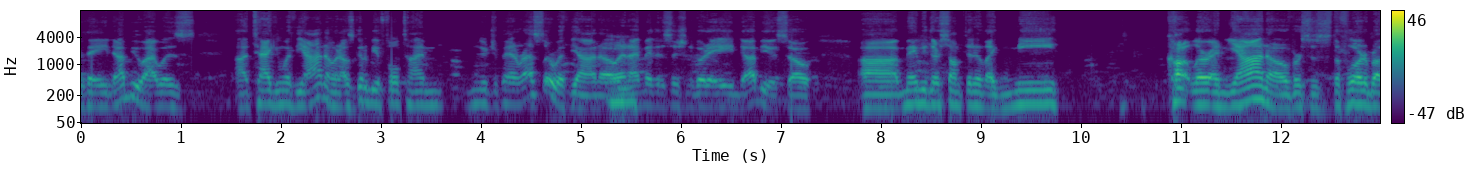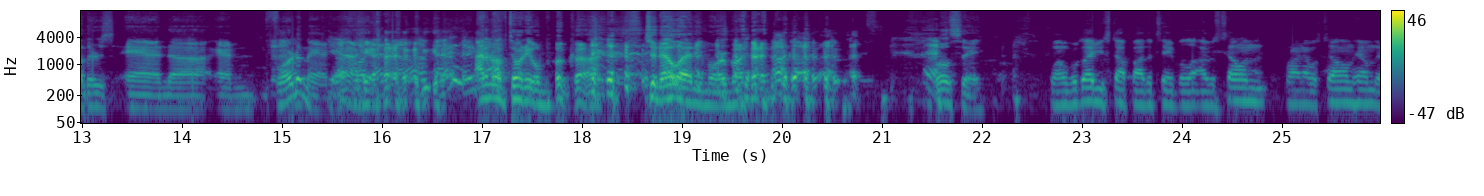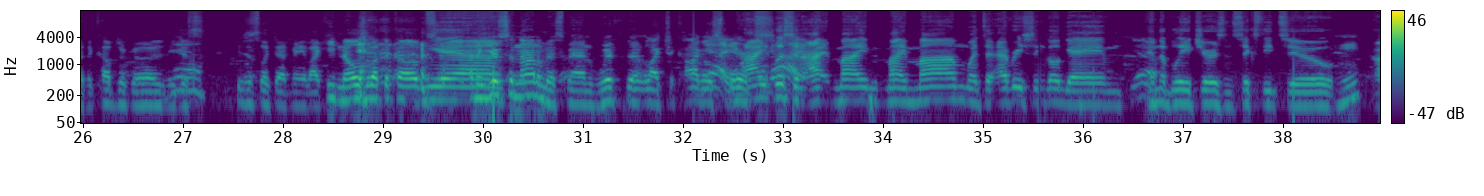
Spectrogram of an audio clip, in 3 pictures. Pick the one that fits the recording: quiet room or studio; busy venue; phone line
busy venue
